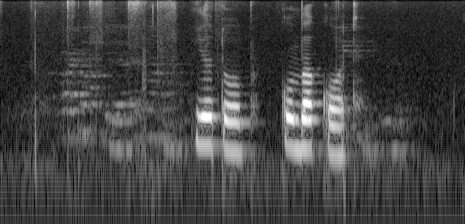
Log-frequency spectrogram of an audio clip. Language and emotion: Russian, neutral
